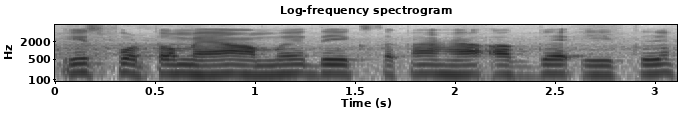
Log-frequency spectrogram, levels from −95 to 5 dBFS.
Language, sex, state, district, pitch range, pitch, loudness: Hindi, female, Haryana, Jhajjar, 155-165 Hz, 165 Hz, -15 LUFS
